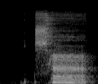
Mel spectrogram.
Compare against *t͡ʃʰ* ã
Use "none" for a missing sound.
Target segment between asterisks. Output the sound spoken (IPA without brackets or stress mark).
t͡ʃʰ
